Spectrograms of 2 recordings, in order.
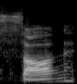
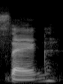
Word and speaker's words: Sang: the love interest name they pronounce it as song in the book in the audiobook but it's actually pronounced sang so just just just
